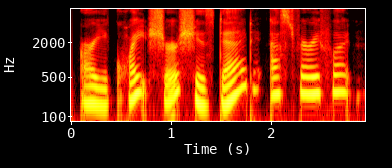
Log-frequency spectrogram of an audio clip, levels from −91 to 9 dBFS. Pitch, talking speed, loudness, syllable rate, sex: 220 Hz, 185 wpm, -17 LUFS, 5.4 syllables/s, female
